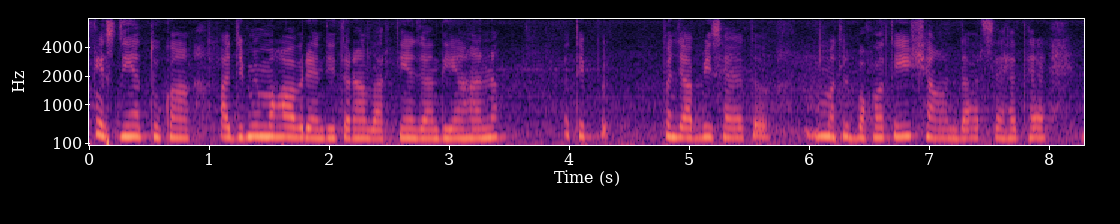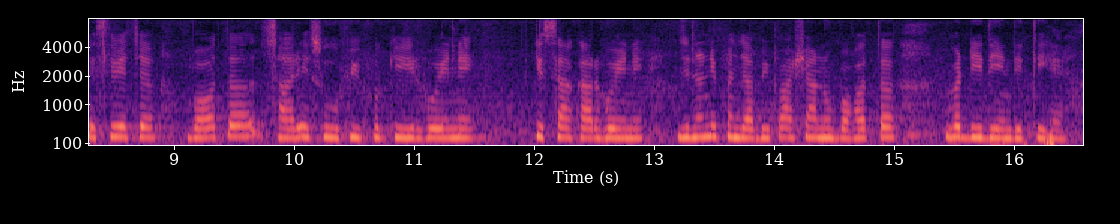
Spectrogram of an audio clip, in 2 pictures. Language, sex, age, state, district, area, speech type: Punjabi, female, 18-30, Punjab, Bathinda, rural, spontaneous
